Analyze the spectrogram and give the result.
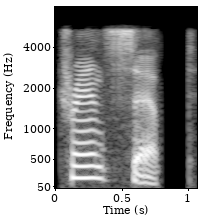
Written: transept

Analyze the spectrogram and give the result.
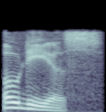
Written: odious

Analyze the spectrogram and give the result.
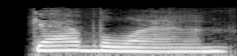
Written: gabilan

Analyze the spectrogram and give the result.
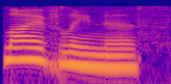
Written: liveliness

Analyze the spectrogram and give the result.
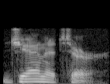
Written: janitor

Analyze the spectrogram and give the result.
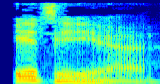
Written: itea

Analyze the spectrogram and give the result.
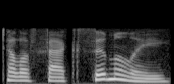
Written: telefacsimile

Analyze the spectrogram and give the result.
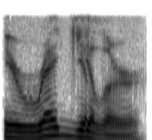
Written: irregular

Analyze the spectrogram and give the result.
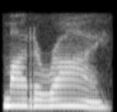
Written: Madurai

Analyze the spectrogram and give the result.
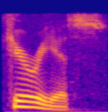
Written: curious

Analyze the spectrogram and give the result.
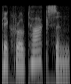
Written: picrotoxin

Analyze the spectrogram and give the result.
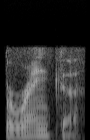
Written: barranca

